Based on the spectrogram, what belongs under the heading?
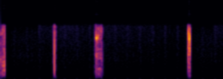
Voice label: Space to Ground; Expedition 39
